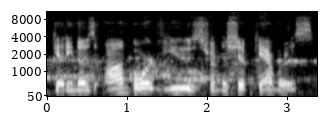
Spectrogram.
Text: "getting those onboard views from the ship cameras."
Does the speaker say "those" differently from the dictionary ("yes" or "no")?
no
